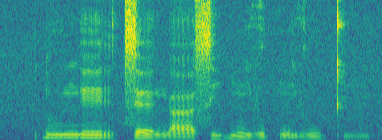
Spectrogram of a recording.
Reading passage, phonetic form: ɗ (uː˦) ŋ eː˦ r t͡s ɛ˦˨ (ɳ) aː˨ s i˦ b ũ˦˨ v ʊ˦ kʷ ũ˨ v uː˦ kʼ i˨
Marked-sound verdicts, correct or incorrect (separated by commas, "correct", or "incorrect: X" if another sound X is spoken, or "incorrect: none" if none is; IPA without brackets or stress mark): correct, incorrect: ŋ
